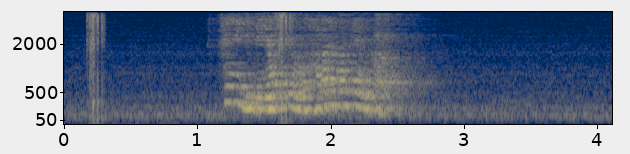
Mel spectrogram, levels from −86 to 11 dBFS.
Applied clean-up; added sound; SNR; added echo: none; Camera; 12 dB; reverberation time 0.8 s.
